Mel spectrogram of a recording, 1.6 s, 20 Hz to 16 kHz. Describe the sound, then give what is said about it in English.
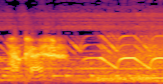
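A police car siren, on an officer's car with emergency lights on following behind a driver going 45, wails loudly, its pitch sweeping up and down in quick repeated cycles against a low rumble of road noise. “And there is an officer that's apparently affiliated with your agency with his emergency lights on and his siren on.”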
